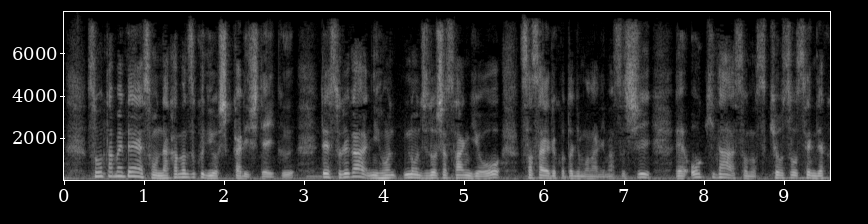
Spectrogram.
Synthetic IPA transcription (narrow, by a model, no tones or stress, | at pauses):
so̞no̞t̪ame̞d̪e̞so̞no̞nakamazɨkɯ̟ɾʲio̞ɕi̥kːaɾʲiɕi̥t̪e̞ikɯ̟d̪̥e̞so̞ɾe̞ɡaɲ̟iɦõ̞no̞ʑid̪o̞ːɕasãŋɡʲo̞ːsasae̞ɾɯ̟ko̞t̪o̞ɲ̟imo̞naɾʲimasɨɕieʔo̞ːkʲinaso̞nokʲo̞ːso̞ːsẽ̞nʲɾʲakɯ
